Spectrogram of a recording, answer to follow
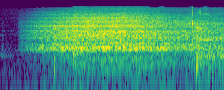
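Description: A steady hiss, like a recording's background noise, setting in a moment after a brief silence, with a faint click near the end.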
